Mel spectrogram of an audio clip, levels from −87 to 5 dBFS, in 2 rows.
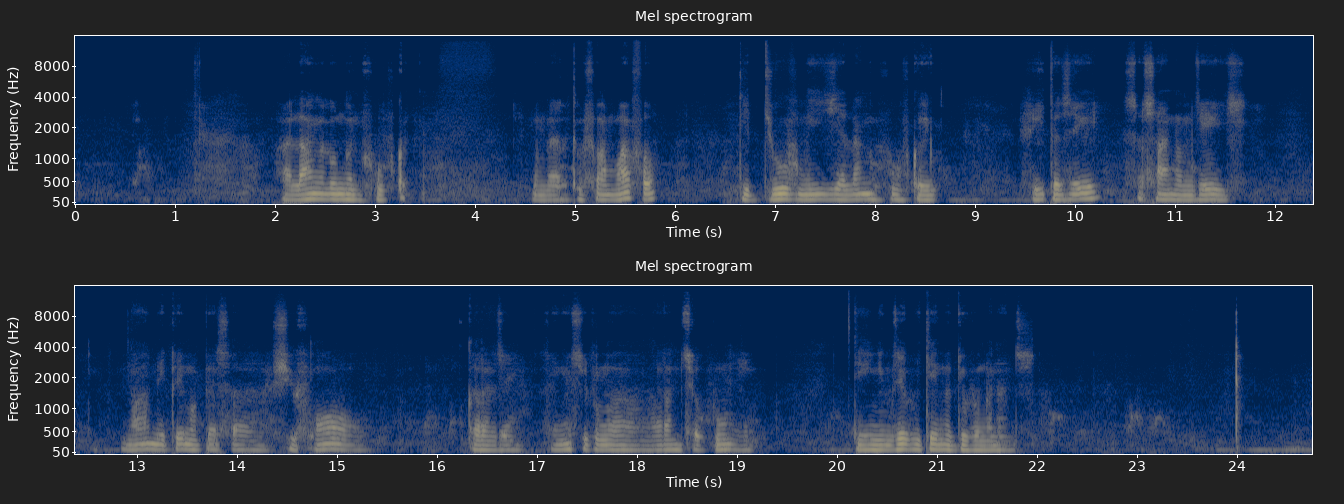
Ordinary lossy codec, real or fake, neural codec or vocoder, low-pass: none; fake; codec, 44.1 kHz, 2.6 kbps, DAC; 14.4 kHz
